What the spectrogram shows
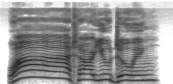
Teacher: she stretches out the word what and yells it. "What are you doing?" The emotion has grabbed the first word and squeezed all the air out of it.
